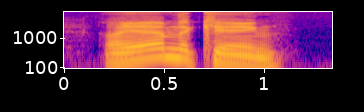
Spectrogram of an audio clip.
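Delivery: flat delivery with no emotion. You compare Trump's inflection to Paul's and demonstrate it in an emotionless Trump voice. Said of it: "No emotion in his voice whatsoever".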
